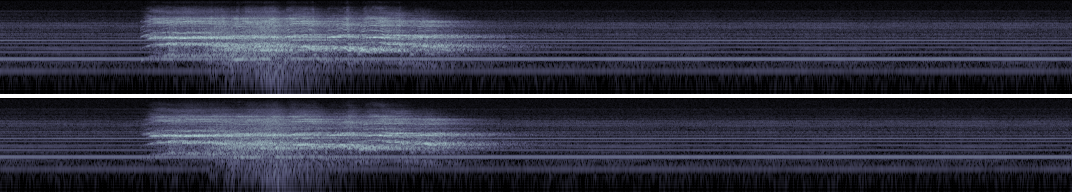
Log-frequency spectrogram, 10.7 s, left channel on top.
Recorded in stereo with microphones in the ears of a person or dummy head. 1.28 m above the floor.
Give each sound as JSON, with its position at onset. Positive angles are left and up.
{"t": 1.4, "sound": "crying", "side_deg": 45, "distance_m": 1.2}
